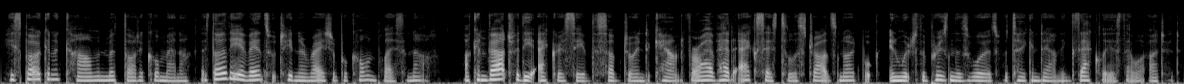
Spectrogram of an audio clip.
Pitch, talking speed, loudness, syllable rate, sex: 180 Hz, 255 wpm, -21 LUFS, 7.2 syllables/s, female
